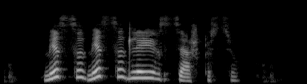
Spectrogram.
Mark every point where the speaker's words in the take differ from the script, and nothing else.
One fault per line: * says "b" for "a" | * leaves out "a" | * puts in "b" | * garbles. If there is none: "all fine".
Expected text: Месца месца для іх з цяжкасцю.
all fine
